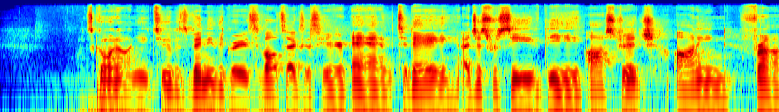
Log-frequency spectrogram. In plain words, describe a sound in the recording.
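A young man talks calmly and close up.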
